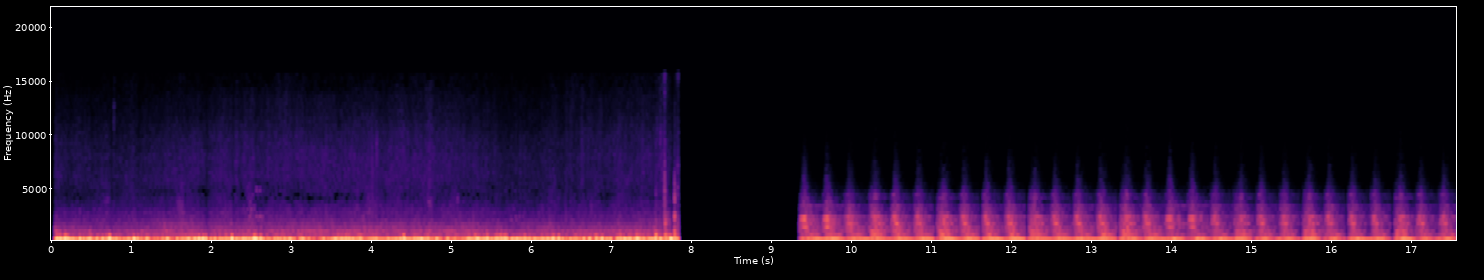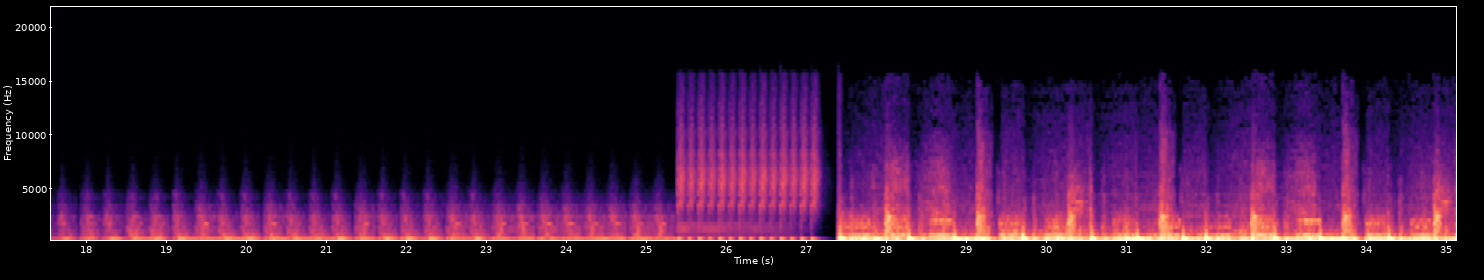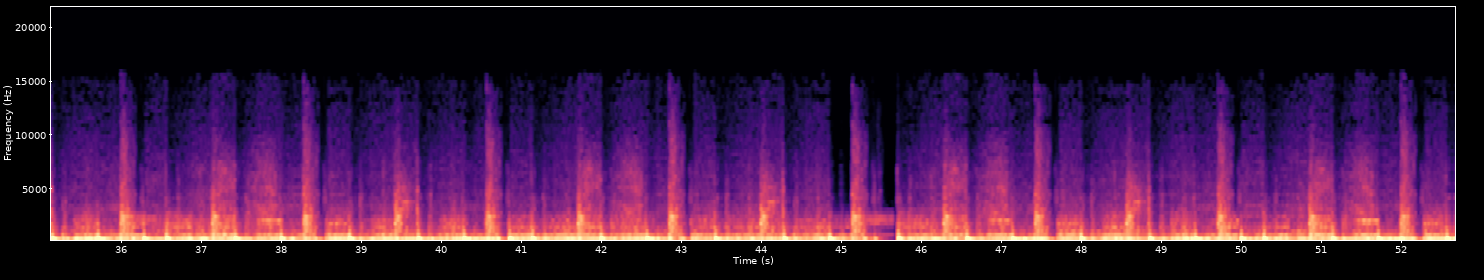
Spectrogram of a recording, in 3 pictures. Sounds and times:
Wind: 0.1 - 7.9
Sailboat, sailing ship: 0.2 - 7.9
Music: 9.4 - 52.6.

